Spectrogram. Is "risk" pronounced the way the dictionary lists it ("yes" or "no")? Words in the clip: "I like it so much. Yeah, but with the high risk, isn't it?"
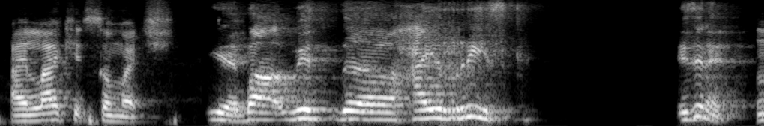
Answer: yes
